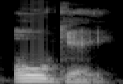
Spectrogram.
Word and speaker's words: oge: So when you see an E, for instance, like E for Edward, pronounce that as an A, like Anthony, like my name. So that's why I'm saying oge for time.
